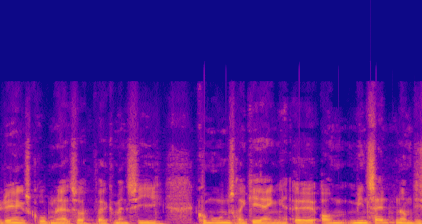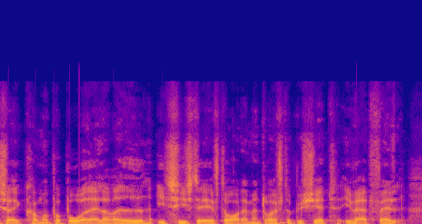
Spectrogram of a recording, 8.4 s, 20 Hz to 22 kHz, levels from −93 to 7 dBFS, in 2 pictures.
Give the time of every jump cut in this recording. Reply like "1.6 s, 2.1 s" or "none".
2.9 s

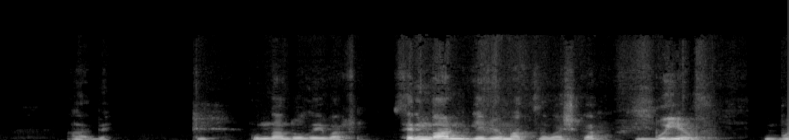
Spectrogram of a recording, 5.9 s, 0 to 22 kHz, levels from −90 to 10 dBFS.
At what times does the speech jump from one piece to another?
1.5 s

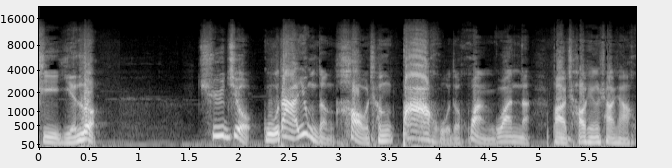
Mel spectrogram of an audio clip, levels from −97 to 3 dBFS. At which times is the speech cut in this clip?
1.4 s

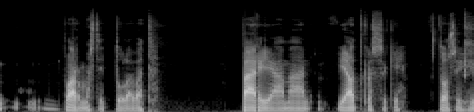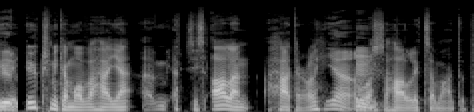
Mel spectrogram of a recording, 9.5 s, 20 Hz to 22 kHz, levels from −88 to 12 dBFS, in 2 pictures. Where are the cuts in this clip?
4.9 s, 6.5 s, 8.3 s

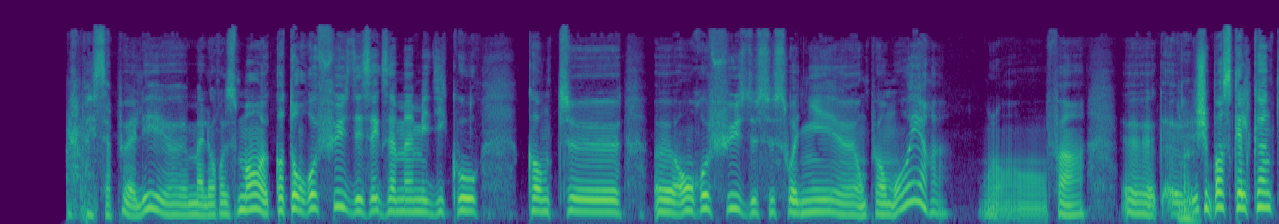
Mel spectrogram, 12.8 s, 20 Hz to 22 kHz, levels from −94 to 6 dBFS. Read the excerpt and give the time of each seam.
none

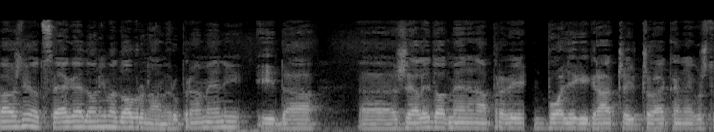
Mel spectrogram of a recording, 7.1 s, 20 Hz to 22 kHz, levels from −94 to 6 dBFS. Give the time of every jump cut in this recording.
5.2 s

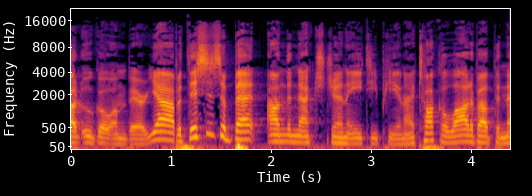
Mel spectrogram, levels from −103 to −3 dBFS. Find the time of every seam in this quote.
1.0 s

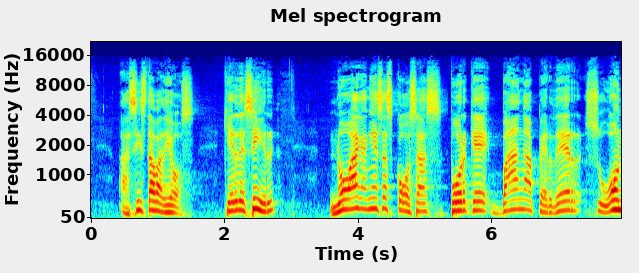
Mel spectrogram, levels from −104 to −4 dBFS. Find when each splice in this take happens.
1.8 s, 5.3 s

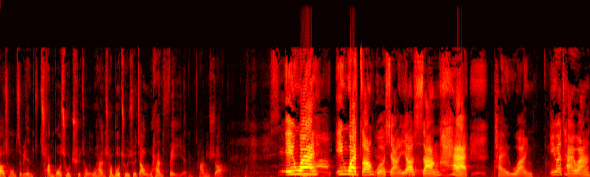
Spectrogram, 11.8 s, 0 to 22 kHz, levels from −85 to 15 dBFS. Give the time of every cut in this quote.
none

